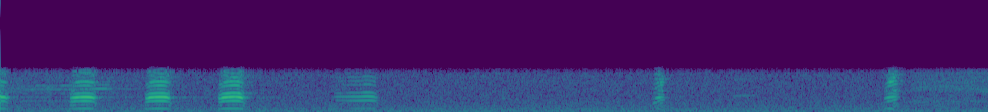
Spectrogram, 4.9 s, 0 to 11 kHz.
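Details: White-bellied sea eagle at its nest in Sydney, Australia, at dawn (06:04) on 13 October 2024. Three loud, nasal, goose-like honks come in quick succession, followed by a softer fourth honk and two brief faint notes later on.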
